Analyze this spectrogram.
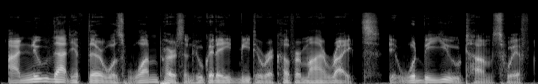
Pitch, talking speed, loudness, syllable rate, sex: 85 Hz, 245 wpm, -21 LUFS, 5.3 syllables/s, male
